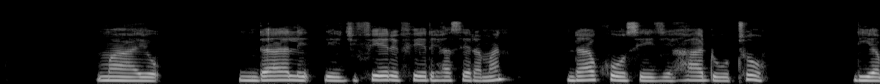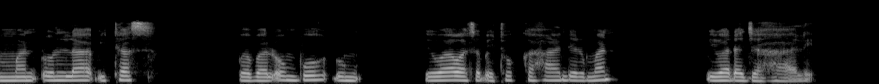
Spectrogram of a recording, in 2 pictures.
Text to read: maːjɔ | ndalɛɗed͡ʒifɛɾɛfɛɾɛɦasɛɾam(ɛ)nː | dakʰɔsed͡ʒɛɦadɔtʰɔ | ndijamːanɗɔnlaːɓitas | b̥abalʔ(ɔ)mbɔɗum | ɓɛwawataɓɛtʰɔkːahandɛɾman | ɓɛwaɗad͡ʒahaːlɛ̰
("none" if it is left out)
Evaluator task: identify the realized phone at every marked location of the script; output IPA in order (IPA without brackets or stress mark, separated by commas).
a, ɔ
